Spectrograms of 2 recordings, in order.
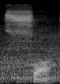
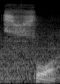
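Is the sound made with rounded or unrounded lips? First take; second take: rounded; rounded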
